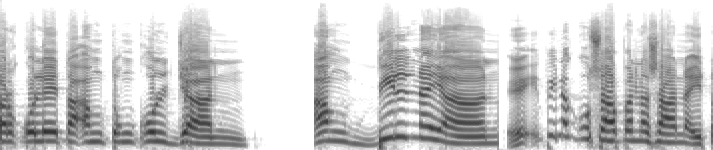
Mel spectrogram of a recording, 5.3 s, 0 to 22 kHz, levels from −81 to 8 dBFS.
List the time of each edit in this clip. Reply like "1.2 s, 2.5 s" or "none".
3.7 s

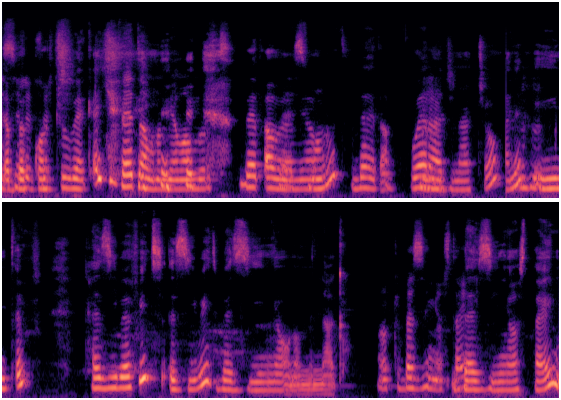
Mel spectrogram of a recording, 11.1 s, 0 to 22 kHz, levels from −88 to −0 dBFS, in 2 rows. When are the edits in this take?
5.0 s

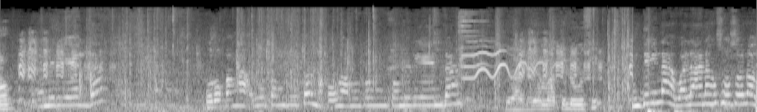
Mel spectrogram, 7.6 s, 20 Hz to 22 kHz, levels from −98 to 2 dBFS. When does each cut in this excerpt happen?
6.3 s

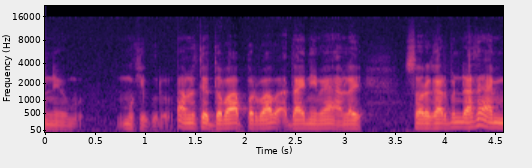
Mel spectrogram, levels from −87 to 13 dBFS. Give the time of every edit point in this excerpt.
1.3 s

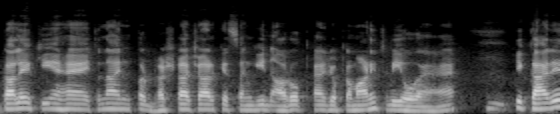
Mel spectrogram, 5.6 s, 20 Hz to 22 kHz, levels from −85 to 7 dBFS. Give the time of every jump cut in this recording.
none

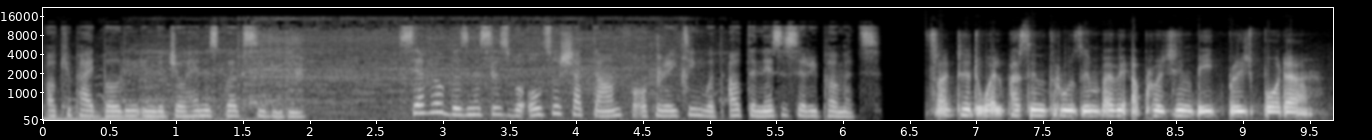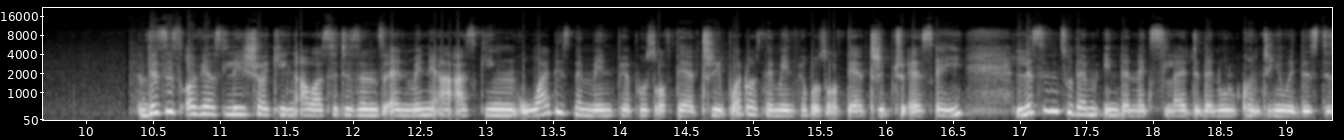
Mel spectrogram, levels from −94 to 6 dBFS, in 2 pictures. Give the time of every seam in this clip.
6.6 s

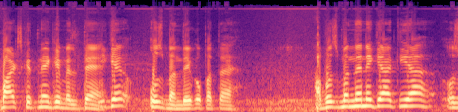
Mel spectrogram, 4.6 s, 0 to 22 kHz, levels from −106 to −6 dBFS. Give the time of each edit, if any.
1.1 s

